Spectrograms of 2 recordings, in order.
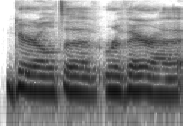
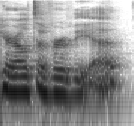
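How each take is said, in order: First: The place name is said as 'Riv-air-uh'. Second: The place name is said as 'Riv-ee-uh'. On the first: The speaker calls it wrong. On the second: The speaker calls it right.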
